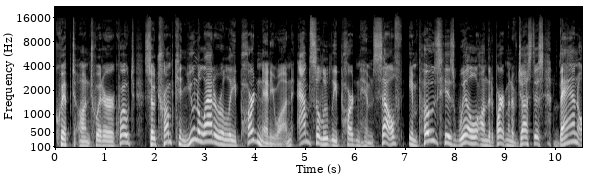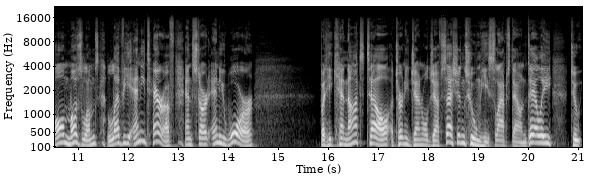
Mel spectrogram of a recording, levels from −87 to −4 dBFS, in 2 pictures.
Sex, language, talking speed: male, English, 130 wpm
